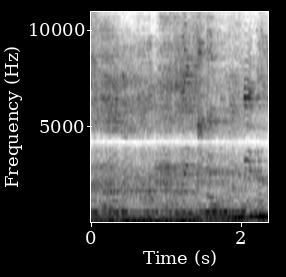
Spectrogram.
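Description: Live-looped vocal music: layered voices form a dense, steady low rumble with a few held tones above it.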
